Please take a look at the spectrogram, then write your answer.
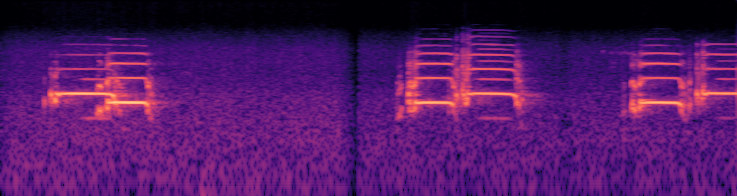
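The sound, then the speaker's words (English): Whooping cranes, tall white North American cranes, give mating calls in three loud bursts of ringing, trumpet-like bugling. Each burst is a rapid two-note phrase, with short quiet pauses between them and no voices. “And here is why they are called whooping cranes.”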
